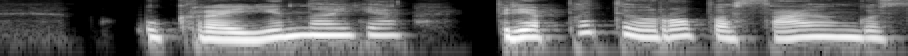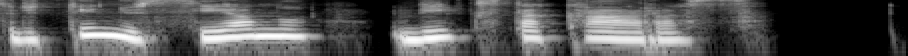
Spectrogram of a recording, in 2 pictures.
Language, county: Lithuanian, Šiauliai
